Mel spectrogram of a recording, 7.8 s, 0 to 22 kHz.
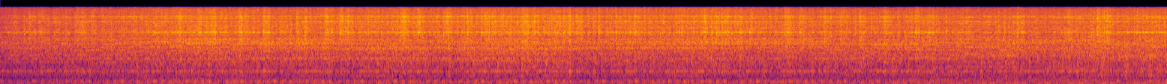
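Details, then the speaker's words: Mazda RX-7 FD Type RS rotary at idle, with the air pump working again: rough idle and backfiring, with a harsh metallic rattle and faint ring seemingly from the belt area. Cause suspected, not confirmed. "If you guys can hear that metallic noise, it sounds like it's coming from this area, from the belt."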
